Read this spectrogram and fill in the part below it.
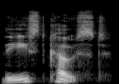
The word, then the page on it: east coast: British English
